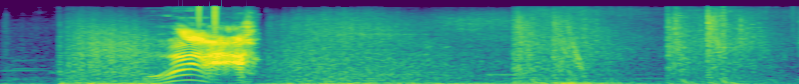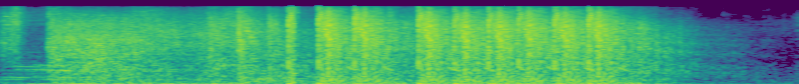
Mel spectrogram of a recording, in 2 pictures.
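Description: Rapid gunfire crackles with heavy booms.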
